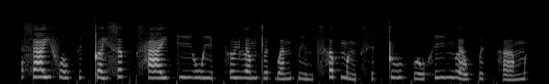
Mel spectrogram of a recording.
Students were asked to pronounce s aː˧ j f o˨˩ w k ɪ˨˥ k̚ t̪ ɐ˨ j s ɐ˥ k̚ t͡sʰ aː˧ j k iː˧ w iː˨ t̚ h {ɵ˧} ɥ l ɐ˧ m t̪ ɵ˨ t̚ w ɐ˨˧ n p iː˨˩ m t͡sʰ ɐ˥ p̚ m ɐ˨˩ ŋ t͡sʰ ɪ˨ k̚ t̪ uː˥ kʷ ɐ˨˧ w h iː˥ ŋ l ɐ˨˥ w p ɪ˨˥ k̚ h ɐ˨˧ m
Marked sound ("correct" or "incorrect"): correct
